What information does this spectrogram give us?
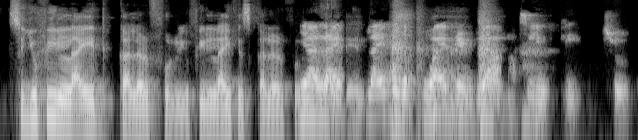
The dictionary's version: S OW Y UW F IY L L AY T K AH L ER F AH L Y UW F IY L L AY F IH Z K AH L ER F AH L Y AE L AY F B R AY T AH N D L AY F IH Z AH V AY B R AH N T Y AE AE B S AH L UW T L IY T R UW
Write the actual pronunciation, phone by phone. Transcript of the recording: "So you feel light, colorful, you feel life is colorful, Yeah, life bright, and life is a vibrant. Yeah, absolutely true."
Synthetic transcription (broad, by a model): S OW Y UW F IY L L AY T K AH L ER F AH L Y UW F IY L L AY F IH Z K AH L ER F AH L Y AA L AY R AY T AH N L AY F IH Z AH P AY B R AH N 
